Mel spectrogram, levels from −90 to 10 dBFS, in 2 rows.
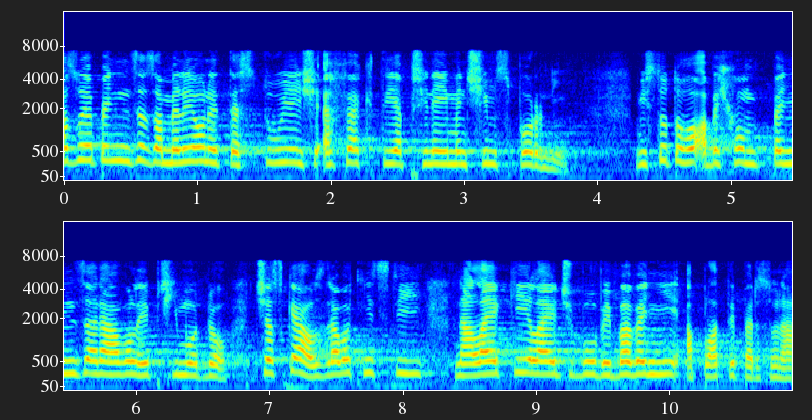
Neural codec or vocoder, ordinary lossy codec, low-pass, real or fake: none; AAC, 96 kbps; 7.2 kHz; real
